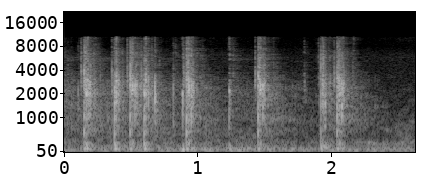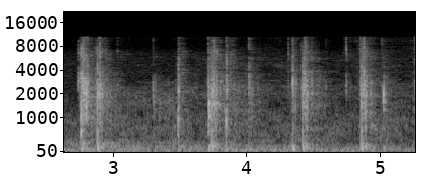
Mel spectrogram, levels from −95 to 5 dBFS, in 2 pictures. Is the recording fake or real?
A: real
